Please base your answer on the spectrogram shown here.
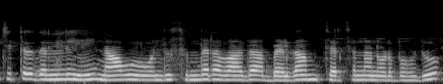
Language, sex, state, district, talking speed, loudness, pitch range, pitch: Kannada, female, Karnataka, Belgaum, 110 wpm, -15 LUFS, 205-225 Hz, 215 Hz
